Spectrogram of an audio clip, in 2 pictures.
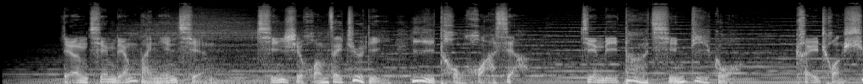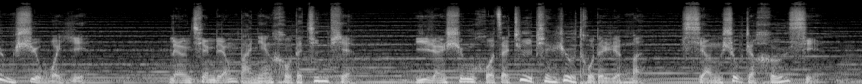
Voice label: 男 专题 检查院

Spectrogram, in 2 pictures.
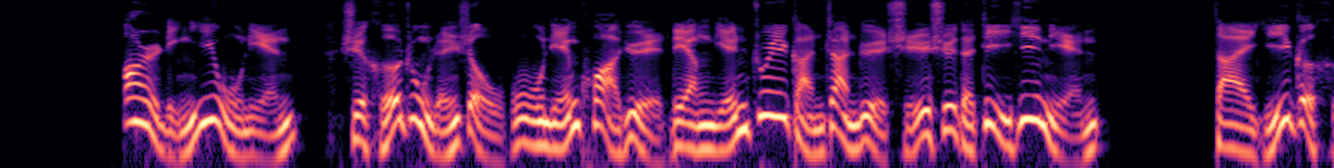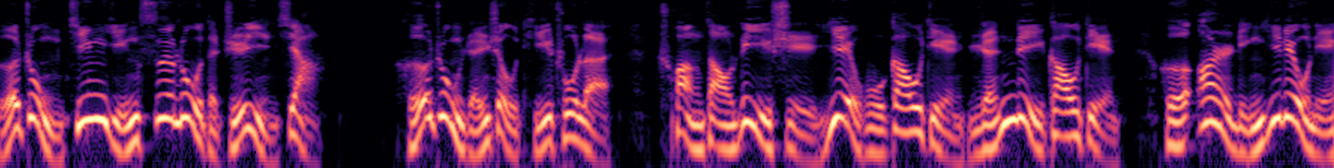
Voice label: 男 工作汇报; 合众人寿

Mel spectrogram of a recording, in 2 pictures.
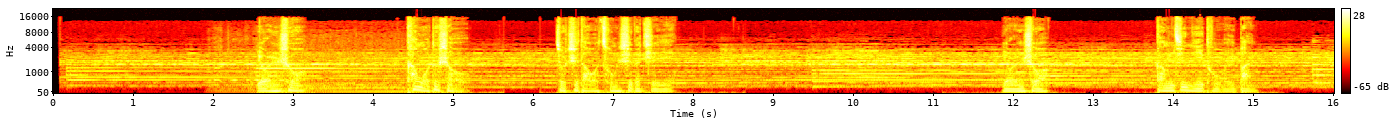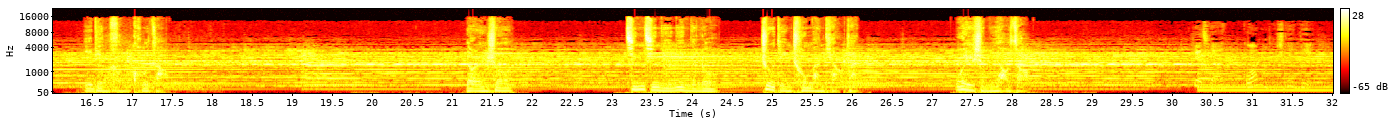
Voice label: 男 沉稳; 国网电力

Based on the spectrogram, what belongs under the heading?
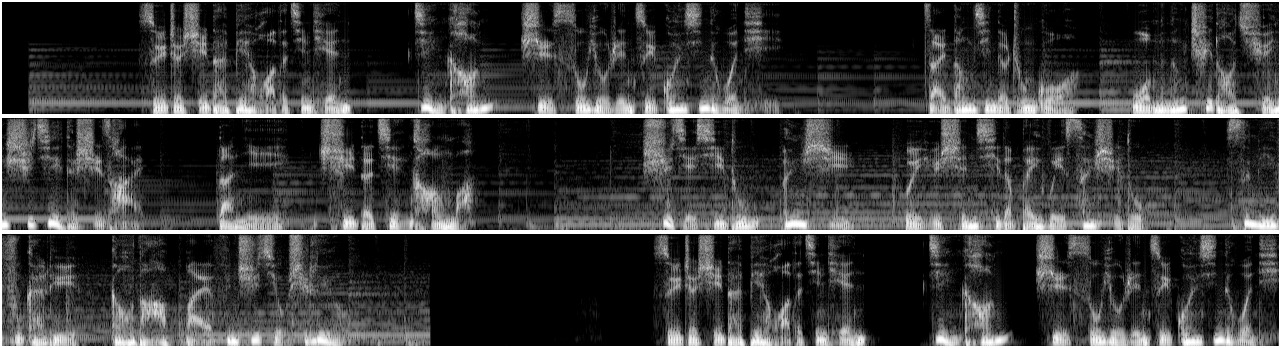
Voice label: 男 宣传片 诉说感

